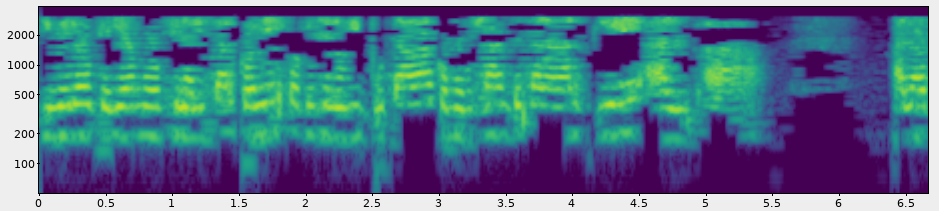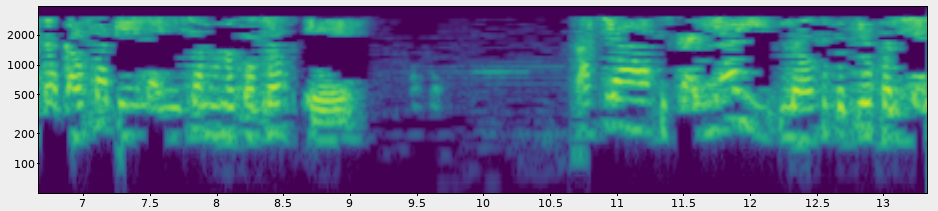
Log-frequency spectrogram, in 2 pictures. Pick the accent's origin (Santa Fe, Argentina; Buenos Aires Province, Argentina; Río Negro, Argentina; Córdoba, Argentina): Río Negro, Argentina; Bariloche; Bueno, yo soy de Bariloche.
